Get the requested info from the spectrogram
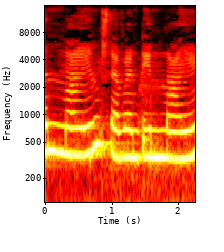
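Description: A child's voice chanting a number aloud in a drawn-out sing-song, a few long held syllables at a fairly steady pitch.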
